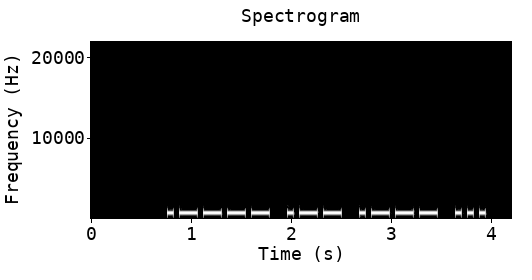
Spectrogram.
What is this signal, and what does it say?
Morse code, heard as a keyed tone, about 21 wpm, 700 Hz. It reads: 1WJS
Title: Four Challenging Letter-Number Combinations 20wpm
